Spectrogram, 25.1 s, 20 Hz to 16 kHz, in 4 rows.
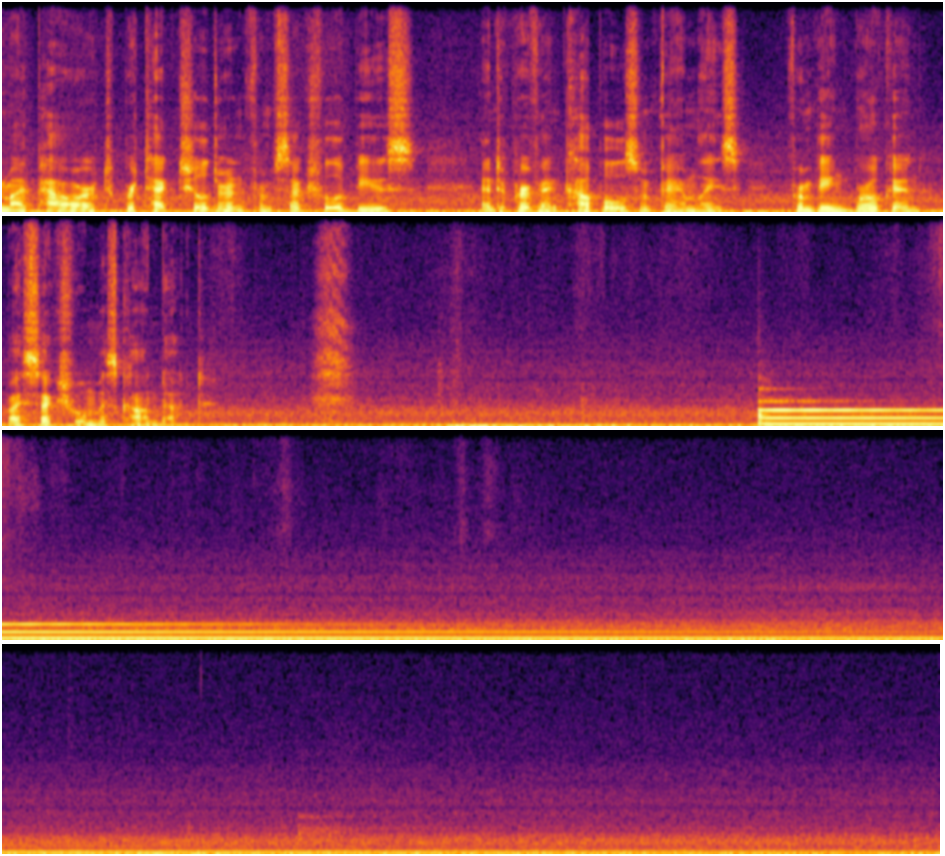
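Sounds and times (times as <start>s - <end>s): metal singing bowl ringing: 11.3s - 21.4s.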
